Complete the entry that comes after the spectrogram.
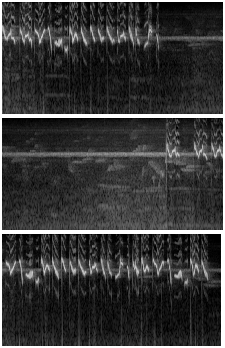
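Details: White-eye contest song used to fire up birds for singing contests: two long runs of rapid, high, sharply modulated whistles, separated by a four-second gap holding only a thin steady tone.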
